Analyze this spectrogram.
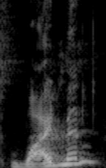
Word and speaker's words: Weidemann: I'm gonna try to pronounce this. Weidemann. Yeah, it's Weidemann.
